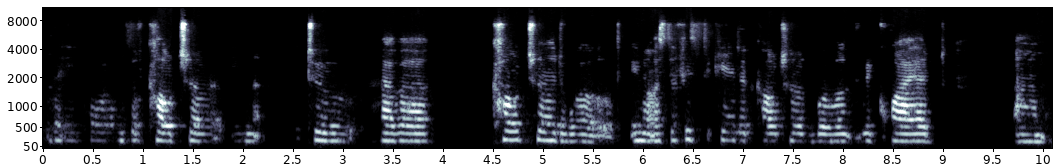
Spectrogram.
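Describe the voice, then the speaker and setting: Middle-aged woman from sri lanka, museum director in an interview, talks slowly thinking it through, lots of ums, kinda muffled lo-fi sound. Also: fairly low pitch. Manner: thoughtful, searching for words with many fillers. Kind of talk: interview conversation. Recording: dull lo-fi sound.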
